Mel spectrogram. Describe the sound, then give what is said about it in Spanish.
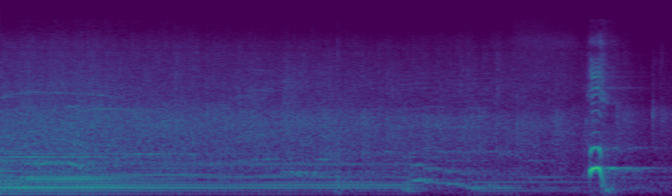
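An audience applauding for Jesus during a church service: dense, steady clapping over a sustained low hum, thinning out after about four seconds, then a brief loud thump near the end. “Mira, aplauda, dale un aplauso a Jesús si quiere, gloria a Dios.”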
